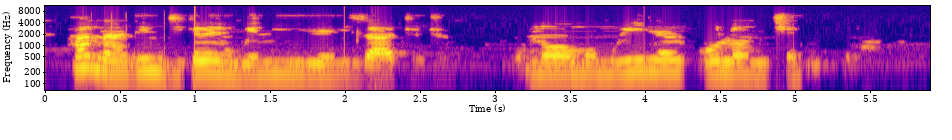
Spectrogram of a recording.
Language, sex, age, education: Igbo, female, 15-29, tertiary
